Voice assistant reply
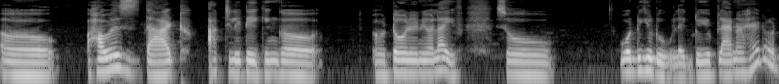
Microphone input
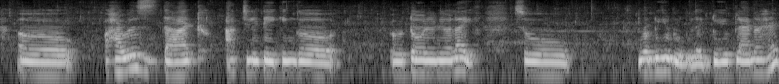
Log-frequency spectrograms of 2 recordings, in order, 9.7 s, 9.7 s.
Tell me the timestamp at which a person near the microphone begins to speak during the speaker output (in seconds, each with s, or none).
none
